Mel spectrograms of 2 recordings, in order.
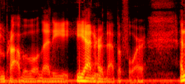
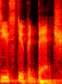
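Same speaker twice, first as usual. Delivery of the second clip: usual speaking voice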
